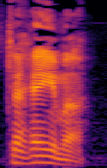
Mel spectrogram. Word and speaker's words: Tehama: T-E-H-A-M-A. I guess it's Tehama. Or perhaps Smith. Yep, there it is, Tehama. That's a long A there in a place where a softened A ordinarily would exist.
